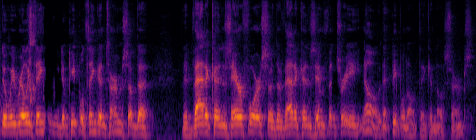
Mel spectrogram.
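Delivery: ordinary talk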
